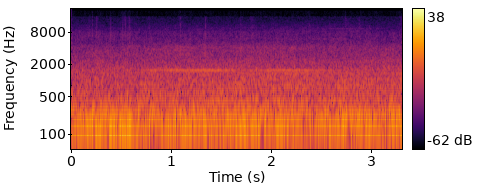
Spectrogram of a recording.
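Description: A Southwest Airlines Boeing 737-700 jet arriving at LAX from Sacramento, heard as a steady, loud, broadband engine roar with a faint high whine, continuous throughout with no talk.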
